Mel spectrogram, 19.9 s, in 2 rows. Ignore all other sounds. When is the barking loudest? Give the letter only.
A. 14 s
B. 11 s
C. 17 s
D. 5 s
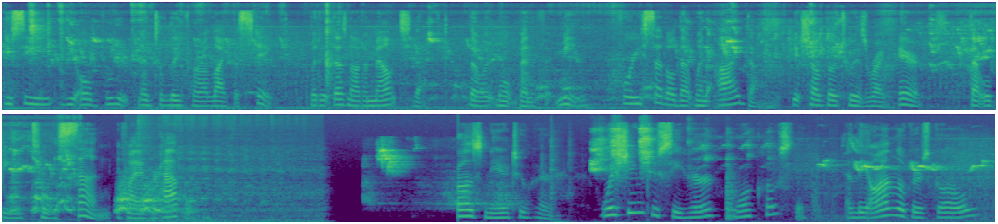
B.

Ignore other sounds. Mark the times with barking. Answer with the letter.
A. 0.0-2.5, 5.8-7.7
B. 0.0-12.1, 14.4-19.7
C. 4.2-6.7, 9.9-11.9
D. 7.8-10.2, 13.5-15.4
C.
